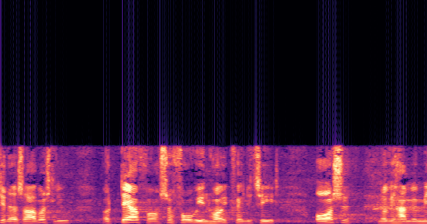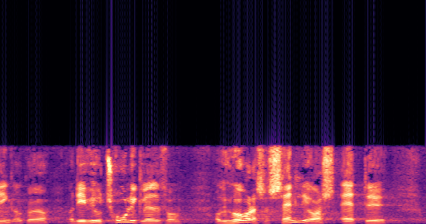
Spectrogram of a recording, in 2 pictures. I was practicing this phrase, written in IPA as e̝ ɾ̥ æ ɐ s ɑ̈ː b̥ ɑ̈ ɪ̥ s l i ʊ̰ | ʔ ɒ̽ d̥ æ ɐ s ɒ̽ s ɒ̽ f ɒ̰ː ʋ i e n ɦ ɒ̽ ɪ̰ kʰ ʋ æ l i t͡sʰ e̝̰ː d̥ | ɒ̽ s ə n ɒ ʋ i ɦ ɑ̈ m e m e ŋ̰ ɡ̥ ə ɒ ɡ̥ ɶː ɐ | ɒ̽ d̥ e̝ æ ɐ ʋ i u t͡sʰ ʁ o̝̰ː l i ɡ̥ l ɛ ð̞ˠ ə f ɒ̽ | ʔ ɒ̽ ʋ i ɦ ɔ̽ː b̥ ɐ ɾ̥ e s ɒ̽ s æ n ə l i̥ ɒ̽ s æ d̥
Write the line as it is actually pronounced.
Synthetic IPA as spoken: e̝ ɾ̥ æ ɐ s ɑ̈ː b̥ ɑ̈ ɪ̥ s l i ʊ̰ | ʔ ɒ̽ d̥ æ ɐ f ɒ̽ s ɒ̽ f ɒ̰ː ʋ i e n ɦ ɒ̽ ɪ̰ kʰ ʋ æ l i t͡sʰ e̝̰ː d̥ | ɒ̽ s ə n ɒ ʋ i ɦ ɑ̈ m e m e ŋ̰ ɡ̥ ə ɒ ɡ̥ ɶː ɐ | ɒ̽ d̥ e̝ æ ɐ ʋ i u t͡sʰ ʁ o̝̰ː l i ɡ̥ l ɛ ð̞ˠ ə f ɒ̽ | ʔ ɒ̽ ʋ i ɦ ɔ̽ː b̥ ɐ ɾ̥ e s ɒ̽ s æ n ə l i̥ ɒ̽ s æ d̥

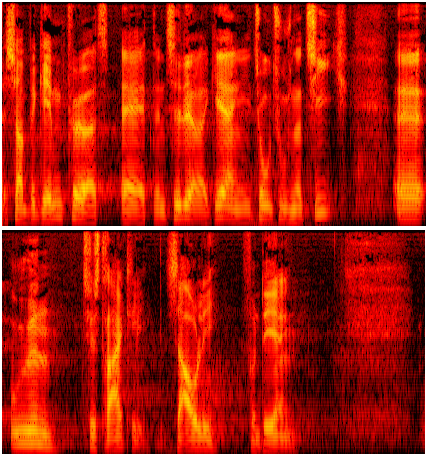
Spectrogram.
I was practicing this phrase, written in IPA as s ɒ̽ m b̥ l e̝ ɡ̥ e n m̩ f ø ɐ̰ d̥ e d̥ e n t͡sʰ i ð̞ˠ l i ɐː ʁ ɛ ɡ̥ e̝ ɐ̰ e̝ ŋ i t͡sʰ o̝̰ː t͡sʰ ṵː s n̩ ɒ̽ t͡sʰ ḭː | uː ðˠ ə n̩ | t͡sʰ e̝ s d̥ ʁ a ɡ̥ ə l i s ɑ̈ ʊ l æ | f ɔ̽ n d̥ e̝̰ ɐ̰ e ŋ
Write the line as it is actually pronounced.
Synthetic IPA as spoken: s ɒ̽ m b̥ l e̝ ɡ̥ e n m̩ f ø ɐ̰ d̥ æ d̥ e n t͡sʰ i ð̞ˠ l i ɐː ʁ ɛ ɡ̥ e̝ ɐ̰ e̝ ŋ i t͡sʰ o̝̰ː t͡sʰ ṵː s n̩ ɒ̽ t͡sʰ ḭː | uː ðˠ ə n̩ | t͡sʰ e̝ s d̥ ʁ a ɡ̥ ə l i s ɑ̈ ʊ l i | f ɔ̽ n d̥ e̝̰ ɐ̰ e ŋ

